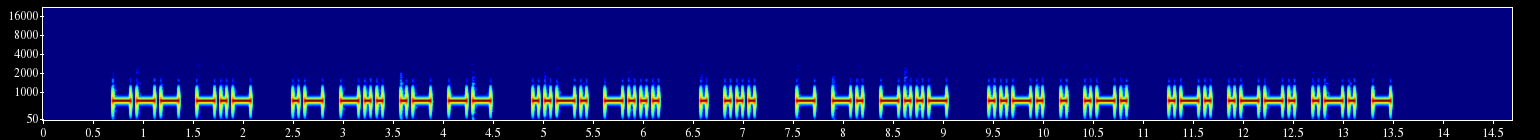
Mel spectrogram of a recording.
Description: Morse code, heard as a keyed tone, about 20 wpm, 700 Hz. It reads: OK ADAM FB ES TNX FER RPRT
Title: Practice QSO - Exchange 2 - Info - 20wpm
